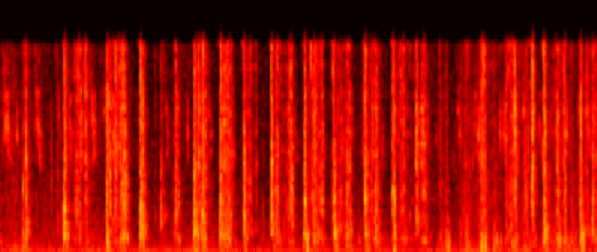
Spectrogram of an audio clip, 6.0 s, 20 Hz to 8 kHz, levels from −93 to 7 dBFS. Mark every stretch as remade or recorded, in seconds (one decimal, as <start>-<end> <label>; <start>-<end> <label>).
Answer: 0.0-1.0 remade; 1.0-4.6 recorded; 4.6-5.0 remade; 5.0-5.5 recorded; 5.5-6.0 remade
